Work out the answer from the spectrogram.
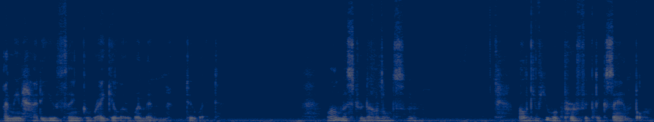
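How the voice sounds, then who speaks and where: A man playing a calm, probing psychiatrist in an ASMR role-play, speaking softly and breathily with measured pauses. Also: medium pitch, full character voice. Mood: patient, probing. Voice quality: breathy, half-whispered soft speech. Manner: slow, deliberate, measured with pauses. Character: calm, probing male psychiatrist counseling a supernatural couple.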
